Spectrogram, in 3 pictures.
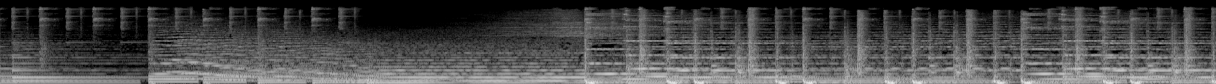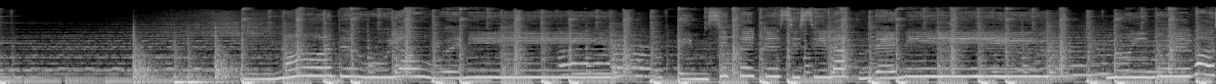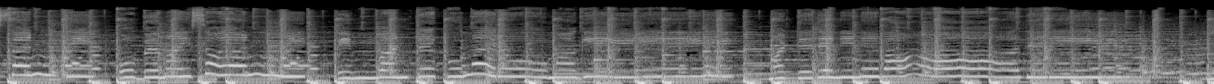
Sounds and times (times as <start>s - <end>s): Folk music: 1.5s - 36.4s.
